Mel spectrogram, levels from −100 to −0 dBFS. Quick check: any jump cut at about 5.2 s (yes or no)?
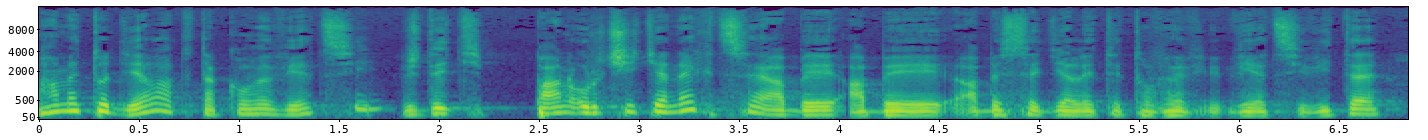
no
